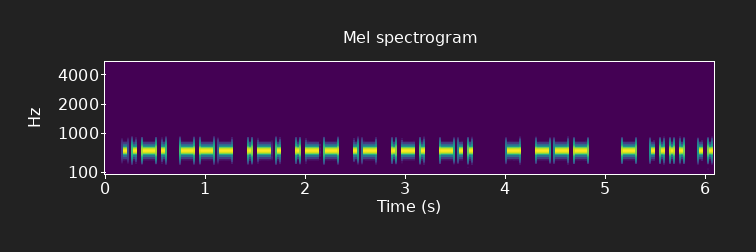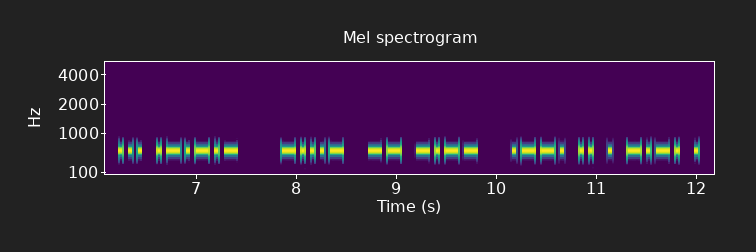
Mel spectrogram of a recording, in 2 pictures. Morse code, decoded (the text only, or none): FORWARD TO THIS. <BT> MY PIECE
